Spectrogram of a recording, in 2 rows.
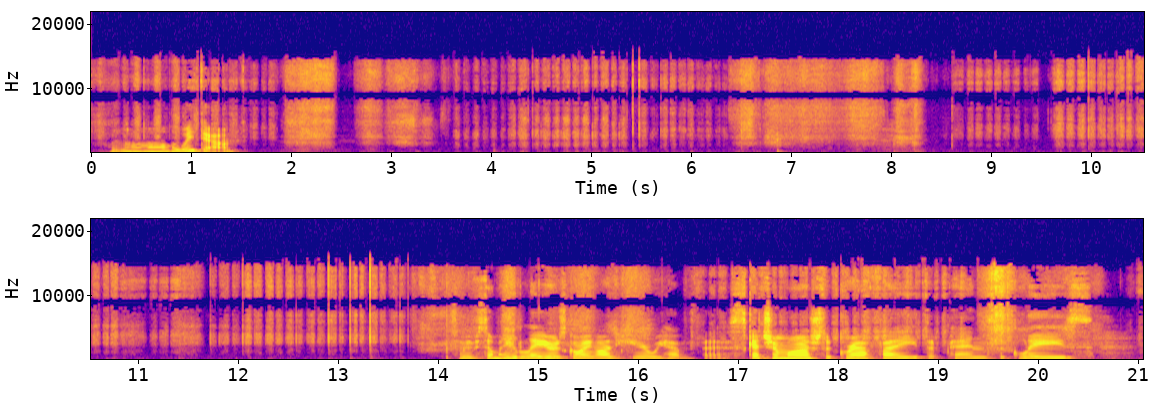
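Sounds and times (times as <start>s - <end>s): pencil scratching on paper: 0.0s - 20.6s.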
